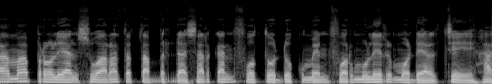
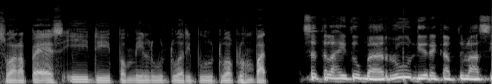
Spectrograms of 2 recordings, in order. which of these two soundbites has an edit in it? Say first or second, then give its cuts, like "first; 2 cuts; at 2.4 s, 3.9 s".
second; 1 cut; at 3.0 s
